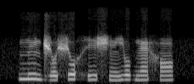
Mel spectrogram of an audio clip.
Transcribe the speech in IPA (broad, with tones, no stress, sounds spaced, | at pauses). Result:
m ĩ˦ d͡ʒ o˧ ʃ o˦ h i˧ ʃ ĩ˧ j o˦ ɡ ɛ̃˦ h ɔ̃˦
